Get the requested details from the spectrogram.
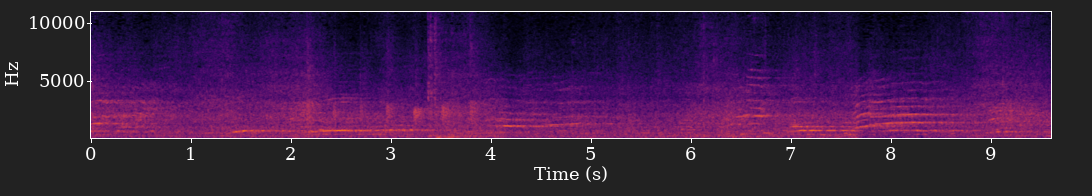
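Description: A crowd of spectators shouts and cheers in an echoing rink.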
